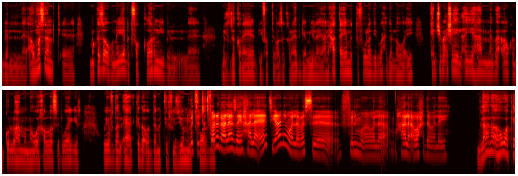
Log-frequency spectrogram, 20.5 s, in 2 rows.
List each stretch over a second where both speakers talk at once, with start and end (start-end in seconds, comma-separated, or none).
none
